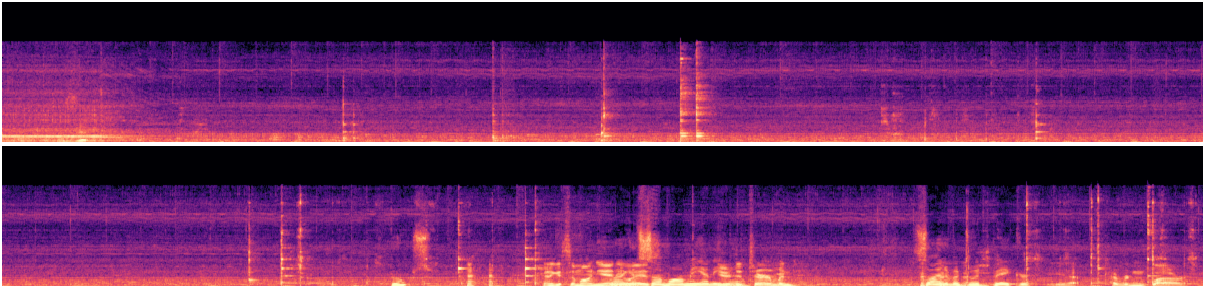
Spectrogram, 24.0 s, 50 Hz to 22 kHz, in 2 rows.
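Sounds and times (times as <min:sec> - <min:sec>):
metal spoon scraping glass bowl: 0:08.8 - 0:10.5, 0:21.6 - 0:24.0.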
